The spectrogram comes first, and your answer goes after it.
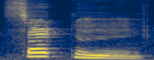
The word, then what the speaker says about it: certain: We stop the T and then we pronounce the N, no? Certain, certain. This is called a glottal T.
